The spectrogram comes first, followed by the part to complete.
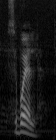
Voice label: "sipwel", Mokilese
